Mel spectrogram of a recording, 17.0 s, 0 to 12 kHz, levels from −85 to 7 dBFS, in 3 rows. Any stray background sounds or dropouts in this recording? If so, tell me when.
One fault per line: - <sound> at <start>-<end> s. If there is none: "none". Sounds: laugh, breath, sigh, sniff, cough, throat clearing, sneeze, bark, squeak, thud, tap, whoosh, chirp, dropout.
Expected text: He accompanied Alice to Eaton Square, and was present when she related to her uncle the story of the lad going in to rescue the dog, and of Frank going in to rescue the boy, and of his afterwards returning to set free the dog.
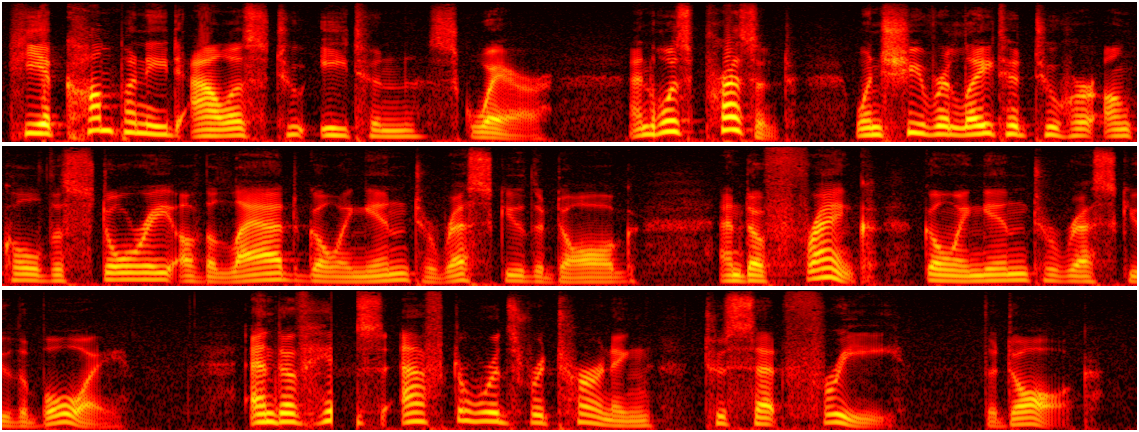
- dropout at 13.0-13.1 s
